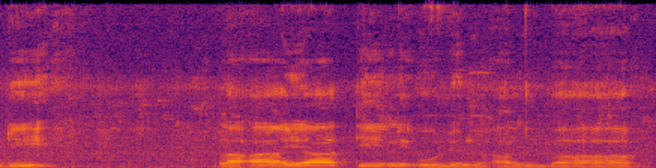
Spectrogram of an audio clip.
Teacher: Cara baca hukum idgham bila gunnah yaitu meleburkan nun mati atau tanwin dengan huruf di depannya, dan seolah-olah huruf n di nun mati atau tanwin tidak dibaca tanpa didengungkan serta ditahan sekitar 1 atau 2 harokat sebelum menyebut jelas huruf di depannya.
